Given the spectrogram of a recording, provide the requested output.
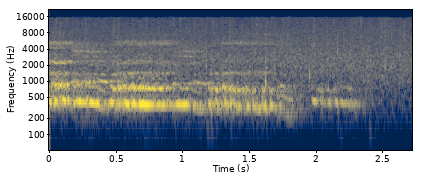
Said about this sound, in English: In the treetops, a troop of golden-mantled howling monkeys calls to each other across the cloud forest. They're fairly large monkeys, 2 to 3 feet long, and mostly black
